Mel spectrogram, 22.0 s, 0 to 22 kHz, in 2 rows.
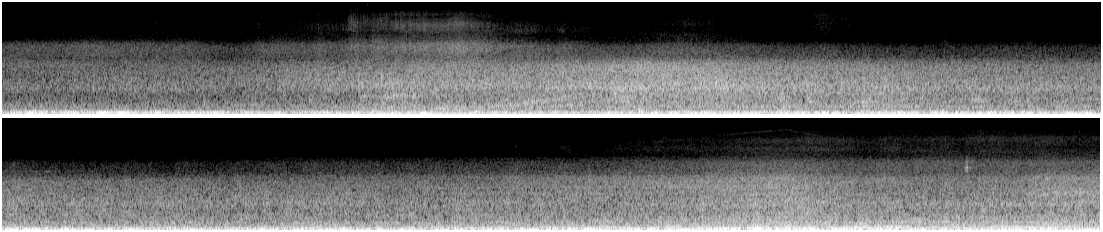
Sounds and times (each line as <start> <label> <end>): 2.2 Traffic Sound 21.9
